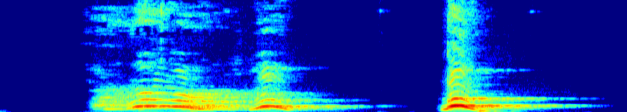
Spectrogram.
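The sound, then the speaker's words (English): A person imitates a dog barking with three short, voiced woofs, two close together and one after a brief pause, fairly loud with no other sounds. “Okay, that was me. I'm just trying to make it.”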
